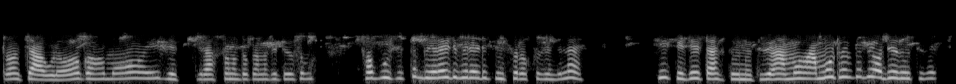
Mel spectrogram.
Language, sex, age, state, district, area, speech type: Odia, female, 18-30, Odisha, Jagatsinghpur, rural, conversation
